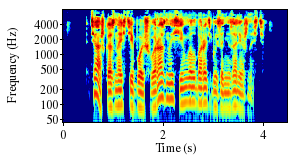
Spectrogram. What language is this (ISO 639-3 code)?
bel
